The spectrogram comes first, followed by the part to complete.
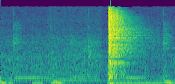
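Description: A single air-rifle shot, one sharp crack with a short ring-out, a little past halfway through, over background music with a steady beat.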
